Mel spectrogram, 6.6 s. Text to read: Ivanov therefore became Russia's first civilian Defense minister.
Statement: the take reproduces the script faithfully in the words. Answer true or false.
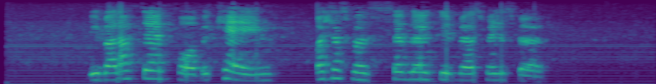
true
